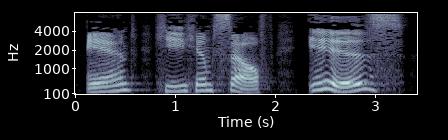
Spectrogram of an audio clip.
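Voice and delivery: slow "And he himself is" with rising "is"; stress on is. Shown as a demonstration. Preacher stressing the present tense to the congregation, slow. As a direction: stretch and lift "is" to show it is ongoing. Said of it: "present tense, continually, habitually".

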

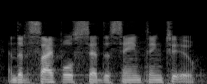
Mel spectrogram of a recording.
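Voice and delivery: ordinary talk

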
